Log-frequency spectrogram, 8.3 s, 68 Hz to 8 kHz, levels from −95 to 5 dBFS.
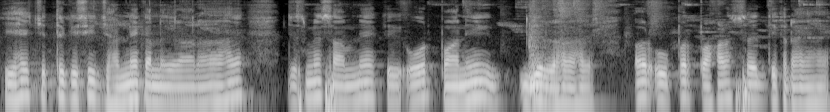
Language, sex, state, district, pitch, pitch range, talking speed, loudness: Hindi, male, Uttar Pradesh, Lalitpur, 110 Hz, 100-120 Hz, 175 wpm, -17 LUFS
